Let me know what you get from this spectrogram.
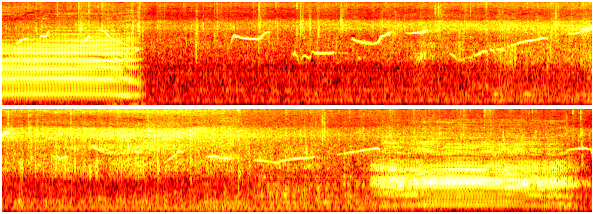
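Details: Fat cow among a tame herd driven in the afternoon, calling the female: a short strong moo at the start and another at the end, with birds twittering steadily in between.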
